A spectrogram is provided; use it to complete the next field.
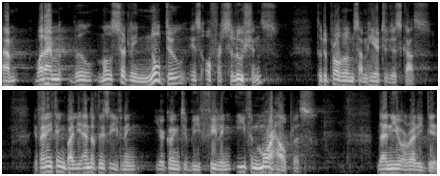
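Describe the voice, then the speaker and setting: A man with a Dutch accent talks at a fairly quick pace, his medium-pitched voice showing ordinary pitch variation. His tone is bright and sharp. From Netherlands. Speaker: journalist and writer. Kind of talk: lecture read from a script. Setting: lecture hall with small audience, live-streamed.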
